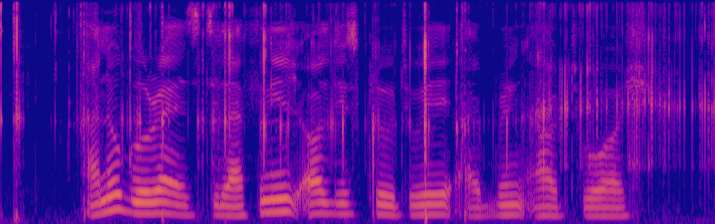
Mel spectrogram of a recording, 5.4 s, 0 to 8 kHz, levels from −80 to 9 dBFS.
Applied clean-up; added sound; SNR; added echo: none; Crushing; 6 dB; none.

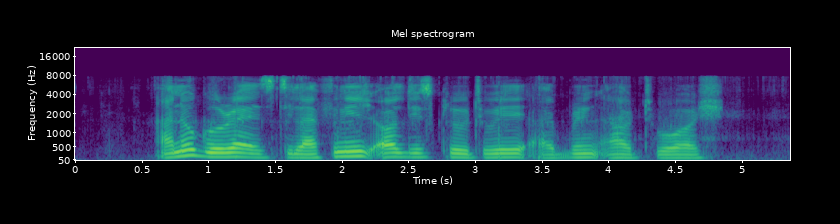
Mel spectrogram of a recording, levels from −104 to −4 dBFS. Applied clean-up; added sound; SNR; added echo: neural separator model SepFormer DNS4.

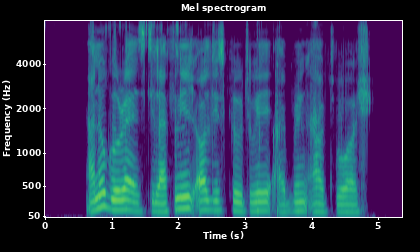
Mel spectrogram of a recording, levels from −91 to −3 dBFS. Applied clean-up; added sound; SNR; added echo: neural mask model Resemble Enhance denoiser.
